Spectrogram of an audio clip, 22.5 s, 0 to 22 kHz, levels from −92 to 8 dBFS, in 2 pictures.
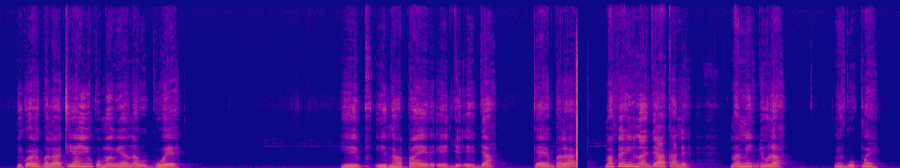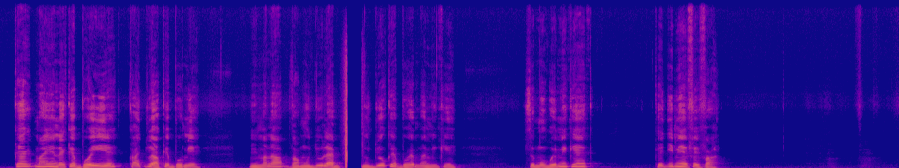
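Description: At 7.18 to 7.36 s and 15.50 to 15.85 s there's a wireless microphone squelch dropout: the radio link fades, hiss swells, then the receiver mutes for about 130 and 190 ms.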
